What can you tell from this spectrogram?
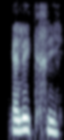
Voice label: "elle ecrit", frances

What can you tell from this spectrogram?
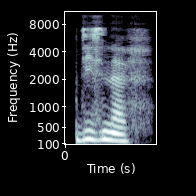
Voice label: "dix-neuf", frances

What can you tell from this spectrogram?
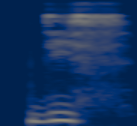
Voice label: "dix", frances

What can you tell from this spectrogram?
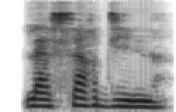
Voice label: "la sardine", frances

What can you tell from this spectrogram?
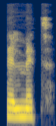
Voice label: "elles mettent", frances

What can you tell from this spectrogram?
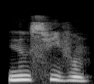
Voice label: "nous suivons", frances

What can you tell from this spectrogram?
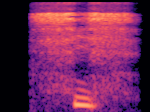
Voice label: "six", frances

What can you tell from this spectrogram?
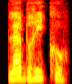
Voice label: "l abricot", frances; frutas

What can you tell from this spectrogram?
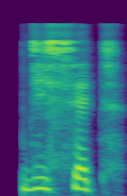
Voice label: "dix-sept", frances

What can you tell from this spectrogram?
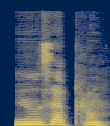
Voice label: "nous appelons", frances

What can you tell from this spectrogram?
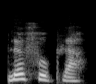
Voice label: "l oeuf au plat", frances; desayuno

